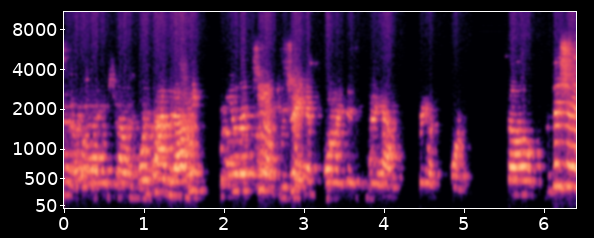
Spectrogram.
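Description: A person's voice talking in a room, the words unclear, with short pauses about two seconds in and near the end.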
